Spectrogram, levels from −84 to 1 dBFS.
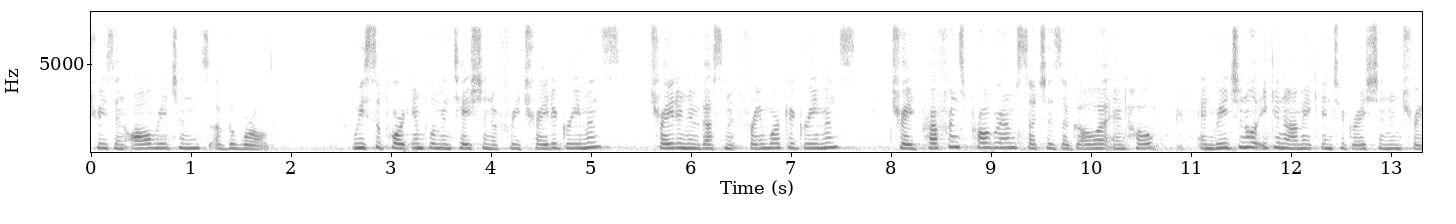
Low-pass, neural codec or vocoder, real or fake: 7.2 kHz; vocoder, 22.05 kHz, 80 mel bands, WaveNeXt; fake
